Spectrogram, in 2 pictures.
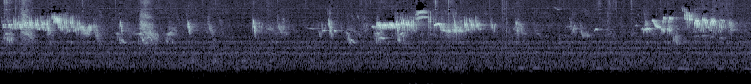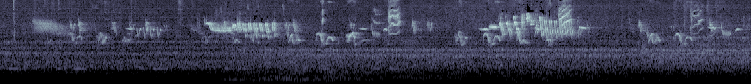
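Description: Small birds chirping in short bursts of quick, high notes, one bout every few seconds, over a steady background hum.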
